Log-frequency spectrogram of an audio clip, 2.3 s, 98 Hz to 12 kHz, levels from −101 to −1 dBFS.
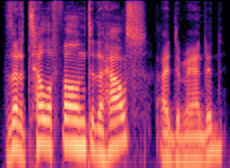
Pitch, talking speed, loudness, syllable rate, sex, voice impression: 160 Hz, 235 wpm, -16 LUFS, 7.4 syllables/s, male, very masculine, slightly old, very thick, tensed, slightly powerful, very bright, hard, very clear, very fluent, cool, intellectual, refreshing, sincere, slightly calm, very mature, very friendly, very reassuring, very unique, elegant, slightly wild, sweet, very lively, kind, slightly modest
